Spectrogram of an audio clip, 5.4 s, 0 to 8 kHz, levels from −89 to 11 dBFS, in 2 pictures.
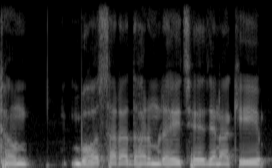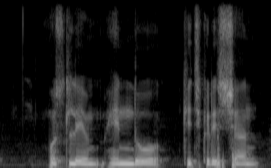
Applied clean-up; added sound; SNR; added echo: none; none; none; none.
